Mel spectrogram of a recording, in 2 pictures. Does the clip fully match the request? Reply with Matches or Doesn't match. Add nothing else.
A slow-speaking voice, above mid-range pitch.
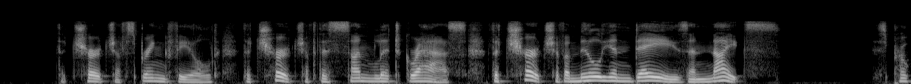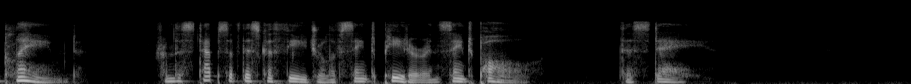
Doesn't match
